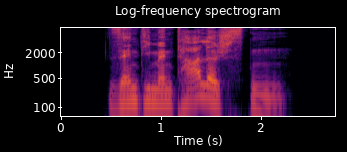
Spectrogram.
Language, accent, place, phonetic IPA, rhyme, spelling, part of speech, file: German, Germany, Berlin, [zɛntimɛnˈtaːlɪʃstn̩], -aːlɪʃstn̩, sentimentalischsten, adjective, De-sentimentalischsten.ogg
- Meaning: 1. superlative degree of sentimentalisch 2. inflection of sentimentalisch: strong genitive masculine/neuter singular superlative degree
